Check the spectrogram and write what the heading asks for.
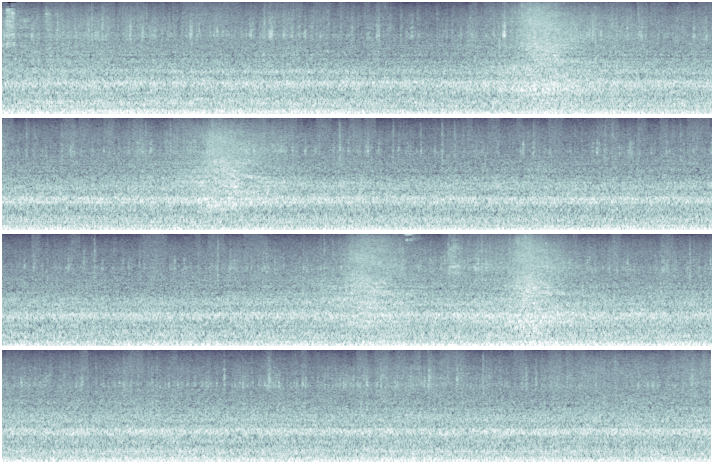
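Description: Steady road and engine noise inside a moving car, with a constant low hum. Oncoming cars pass four times, each with a brief whoosh, twice in the first ten seconds and twice close together later on.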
